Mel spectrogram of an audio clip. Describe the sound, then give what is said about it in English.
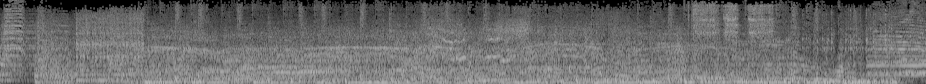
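A Ferrari sports car with a sticky clutch being driven, its engine roaring loudly and continuously as the revs rise and fall throughout, within a dense layer of other sound. “Chuck is driving in a cool Ferrari. Well, he's trying to drive it.”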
